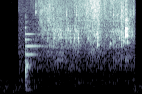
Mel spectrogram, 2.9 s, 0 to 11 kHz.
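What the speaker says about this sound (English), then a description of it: "Then you're going to pour in about 3 cups of milk." About three cups of milk pour steadily into a bowl, a continuous splashing rush lasting a couple of seconds, close and clear, swelling slightly before stopping abruptly.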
